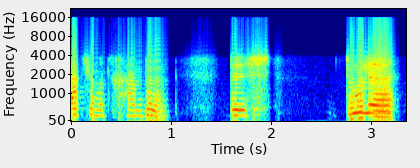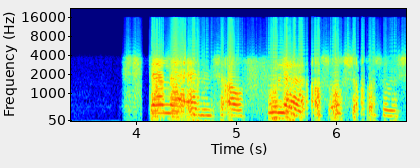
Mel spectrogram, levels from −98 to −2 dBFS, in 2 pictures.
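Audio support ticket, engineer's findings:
Buffer tearing, throughout. Writer and hardware reader on the ring buffer have slipped and cross inside every period, so roughly a third of each period replays audio about 10 ms old with hard joins either side. Symptom: continuous robotic buzz at 200 Hz, which fits a period of about 5 ms. It is heard only while there is signal. It sits on top of the narrow telephone-band G.711 line.

Packet loss with pitch repetition at 0.86 s, 3.92 s and 6.3 s. Gaps of 20 ms, 40 ms and 20 ms, consistent with one or two lost 20 ms packets each. The receiver's concealment repeated the last pitch period to fill each hole. Symptom: brief held, buzzy tone where the sound should move on. The 40 ms gap at 3.92 s is the longest.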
